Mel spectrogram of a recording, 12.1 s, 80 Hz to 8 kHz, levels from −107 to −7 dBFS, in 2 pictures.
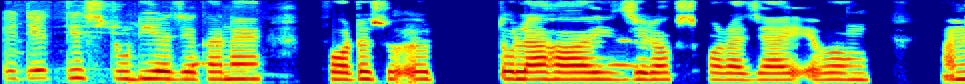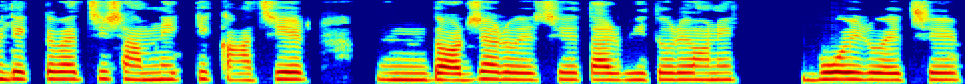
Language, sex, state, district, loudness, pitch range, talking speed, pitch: Bengali, female, West Bengal, Dakshin Dinajpur, -16 LUFS, 235-260 Hz, 130 wpm, 245 Hz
